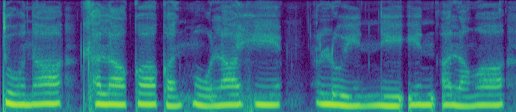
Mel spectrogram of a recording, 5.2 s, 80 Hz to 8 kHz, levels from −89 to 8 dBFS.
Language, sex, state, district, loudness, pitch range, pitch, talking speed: Mizo, female, Mizoram, Aizawl, -13 LUFS, 210-230 Hz, 220 Hz, 130 wpm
